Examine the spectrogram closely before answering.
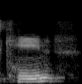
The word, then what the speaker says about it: Keane: It's not Keane, it's Kane.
